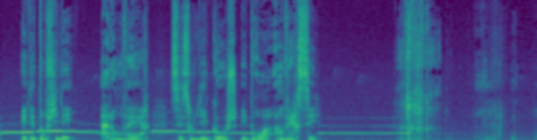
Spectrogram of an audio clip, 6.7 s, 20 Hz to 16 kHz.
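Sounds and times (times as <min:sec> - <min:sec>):
speech: 0:00.2 - 0:04.1
crunchy nibbling on a moss-stuffed pine cone: 0:05.0 - 0:06.7.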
